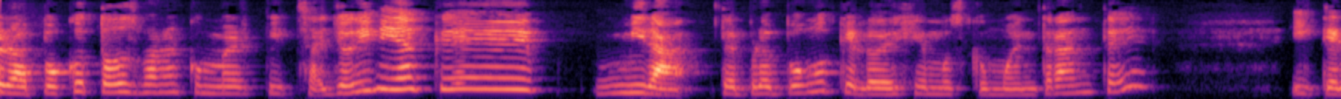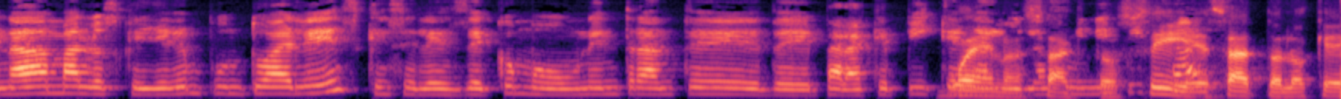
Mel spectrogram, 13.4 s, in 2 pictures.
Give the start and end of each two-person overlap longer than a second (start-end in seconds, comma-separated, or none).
11.4-12.9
